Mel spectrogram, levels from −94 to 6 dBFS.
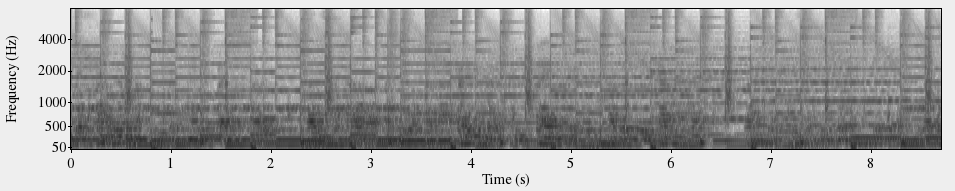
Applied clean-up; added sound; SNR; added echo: none; Organ; -3 dB; reverberation time 1.3 s.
